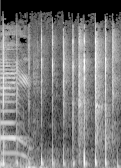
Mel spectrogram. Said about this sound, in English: Don't clap for that. That's mean.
